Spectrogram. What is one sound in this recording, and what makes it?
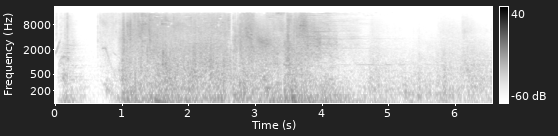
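A deep magical whoosh swells loudly and fades.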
